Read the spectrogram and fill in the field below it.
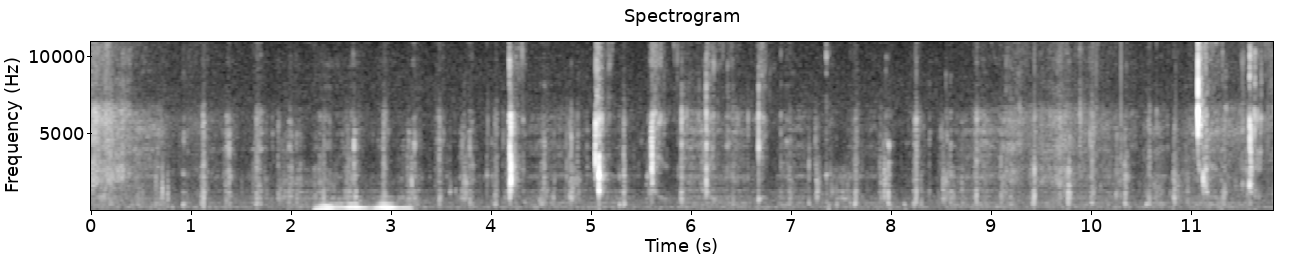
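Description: A young woman chews food loudly and wetly close to a microphone.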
